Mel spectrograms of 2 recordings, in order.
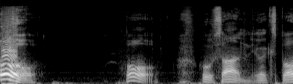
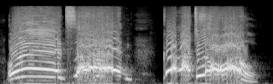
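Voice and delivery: very high loud frantic yell; panicked shouted orders; 14 dB louder, slower than usual. Real, not acted. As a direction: scream at the character to move. Frantic game moment.

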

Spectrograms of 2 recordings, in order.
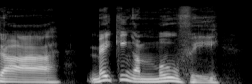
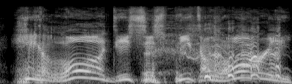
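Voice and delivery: put-on higher, proper Peter Lorre accent; 6 semitones higher, slower than usual. Director corrects with a real Peter Lorre voice. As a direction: show him how Lorre should sound. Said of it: "And they go, "No, no".

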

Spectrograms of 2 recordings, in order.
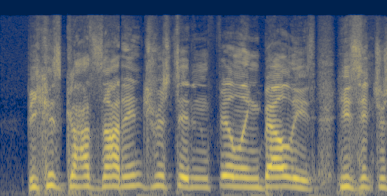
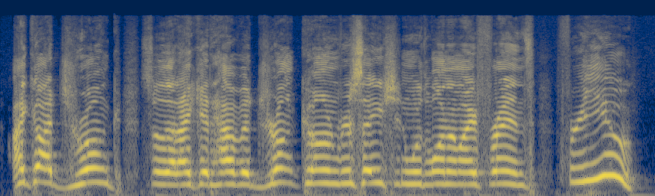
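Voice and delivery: higher, louder whiny self-justifying believer; pleading excuse-maker; 9 semitones higher, 5 dB louder than usual. Pretend. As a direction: beg God to accept the excuse. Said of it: "How often do we do this as Christians?".

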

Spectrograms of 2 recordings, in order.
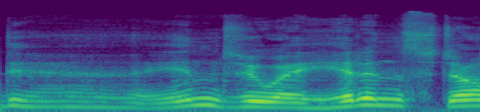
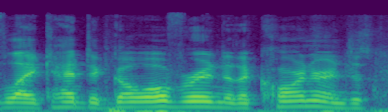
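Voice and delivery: ordinary delivery

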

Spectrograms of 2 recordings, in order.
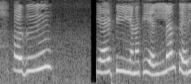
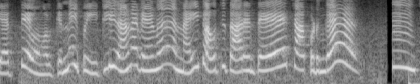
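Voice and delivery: ordinary delivery

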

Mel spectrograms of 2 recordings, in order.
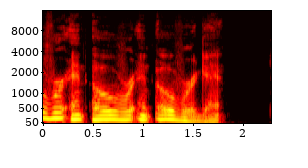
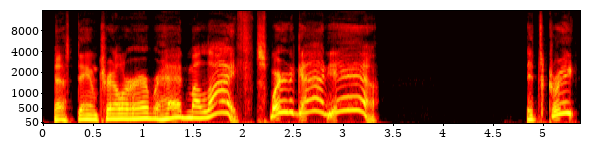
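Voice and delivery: much higher mock gushing; over-the-top mock praise; mocking Tim; 5 semitones higher than usual. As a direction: parody of him raving about his trailer. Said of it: "Said it was the greatest thing".

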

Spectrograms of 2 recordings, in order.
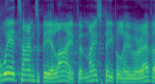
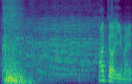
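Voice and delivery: normal talking voice

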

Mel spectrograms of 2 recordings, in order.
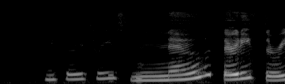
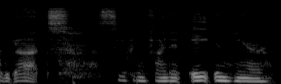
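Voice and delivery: whispering; 6 semitones lower, 8 dB quieter than usual. Real, not acted. Whispering while searching card.

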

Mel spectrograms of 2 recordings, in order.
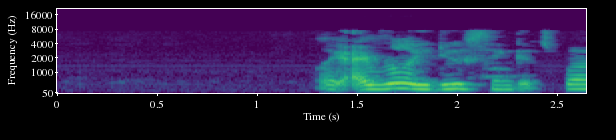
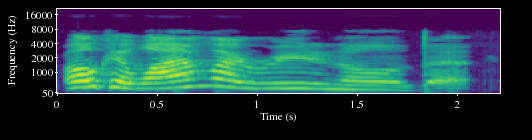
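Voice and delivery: self-interrupting exasperation; 9 dB louder than usual. Real, not acted. Catches self reading messages aloud.

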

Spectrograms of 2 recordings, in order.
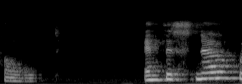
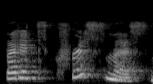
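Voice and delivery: higher, mildly plaintive moan; 8 semitones higher, 3 dB louder than usual. A narrator's reading. Lonely bunny protests to the wolf, moaning a little. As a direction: lift it into an understated bunny whine. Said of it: "moaned Barrington".

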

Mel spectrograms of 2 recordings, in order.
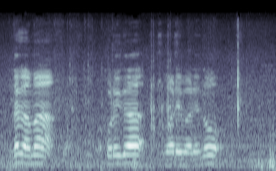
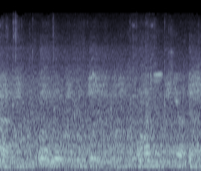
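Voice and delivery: mumbled, half-hearted line; too quiet; 7 semitones lower, 13 dB quieter, much faster than usual. Shown as a demonstration. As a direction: say it shyly under the breath. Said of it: "ちょっとや、やってみてくれ。".

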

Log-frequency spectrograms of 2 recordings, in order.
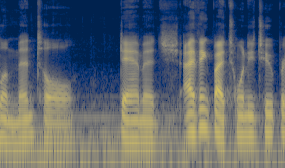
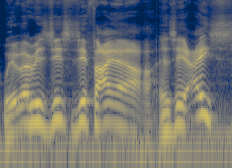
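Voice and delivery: hammed-up bad French accent; butchered French accent; 3 semitones higher than usual. Gamer reading an item's effect in butchered French accent. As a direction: ham it up as a cartoon Frenchman. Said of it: "I just butchered, uh, the, the French accent".

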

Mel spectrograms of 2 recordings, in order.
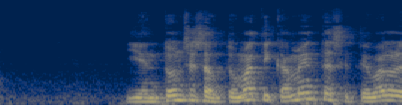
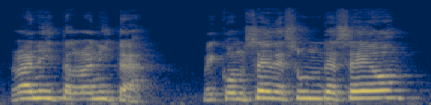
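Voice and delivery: llama a la rana fuerte y lento; invocación en voz alta; 8 semitones higher, 7 dB louder than usual. Acted. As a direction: recita las palabras mágicas en voz alta y más aguda. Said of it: "vamos a decirle una vez más". (conjuro en voz alta, más agudo y lento)

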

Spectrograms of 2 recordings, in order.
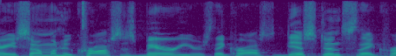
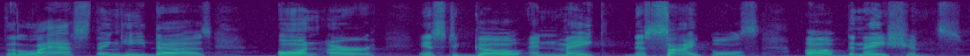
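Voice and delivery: slow emphatic. Real, not acted. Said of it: "I really want to emphasize this".

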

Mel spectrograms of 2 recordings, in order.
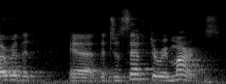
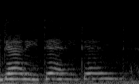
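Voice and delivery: higher and softer, a hint of a small girl calling Daddy; little daughter calling; 8 semitones higher, 7 dB quieter, faster than usual. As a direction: call softly like a child for her father. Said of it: "voice of a daughter who keeps saying".

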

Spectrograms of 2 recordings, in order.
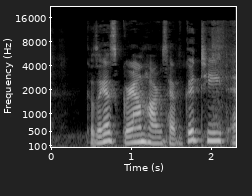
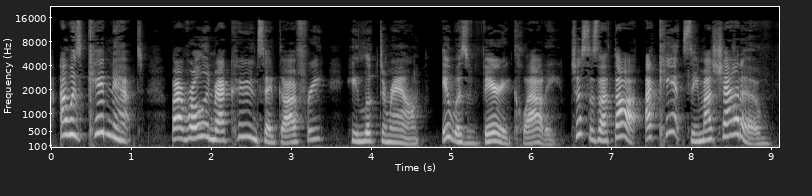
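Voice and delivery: put-on lively read-aloud for children; animated picture book narration; storybook reading; 6 semitones higher, 5 dB louder than usual. A narrator's reading. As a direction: read it like bedtime story time.

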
